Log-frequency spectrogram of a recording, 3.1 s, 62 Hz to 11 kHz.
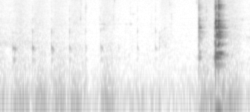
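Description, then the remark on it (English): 100-proof bottled-in-bond Kentucky straight bourbon whiskey, aged four years, glugs out of a bottle into a glass in a quick, steady series of gurgling pulses, then a bright, sharp clink of glass rings out near the end. No one speaks. “Make a lot of noise over there pouring that whiskey.”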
